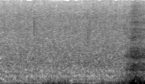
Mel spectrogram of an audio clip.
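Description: Steady, soft rain hisses throughout, and a low rumble of thunder swells up toward the end, deepening the noise. No voices are present.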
